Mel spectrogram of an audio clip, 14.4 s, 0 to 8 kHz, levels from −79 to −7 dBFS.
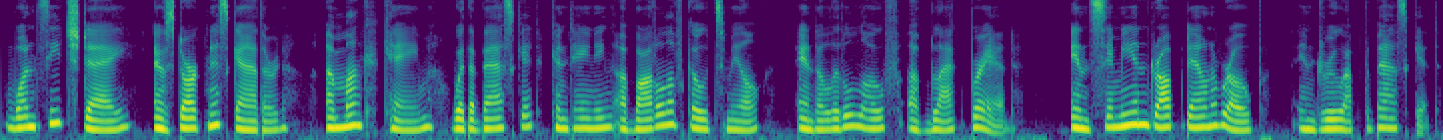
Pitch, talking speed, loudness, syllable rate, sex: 170 Hz, 150 wpm, -17 LUFS, 3.8 syllables/s, female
